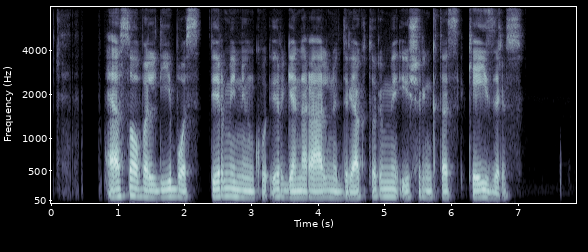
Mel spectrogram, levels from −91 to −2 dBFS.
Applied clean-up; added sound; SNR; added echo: none; none; none; none.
